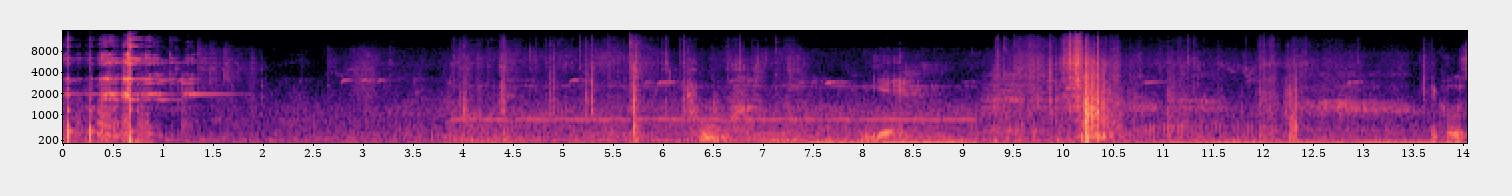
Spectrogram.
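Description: Hand dolly pot crushing gold-bearing ore: the steel pestle strikes once with a sharp metallic clink under a second in, followed by scattered small clinks of rock pieces, and a second sharp knock about ten seconds in.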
